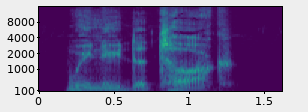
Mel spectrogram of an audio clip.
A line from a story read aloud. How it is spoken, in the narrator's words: Nathan said, his voice low and threatening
